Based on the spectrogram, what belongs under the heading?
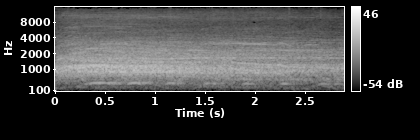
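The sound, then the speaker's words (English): An audience cheers and whoops loudly for team dog in a cats versus dogs vote, in a dense, steady roar that holds for about three seconds, with a few higher yells poking through and the noise easing slightly toward the end. “So if you're team dog, make some noise.”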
